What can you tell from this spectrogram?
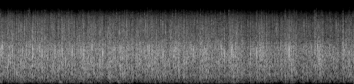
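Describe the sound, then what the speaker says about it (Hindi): Enthusiastic studio audience applause on a televised quiz show, a steady, dense wash of clapping that holds at an even level for the whole stretch. "एक बार जोरदार तालियां फिर से बज जाए इनके लिए।"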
